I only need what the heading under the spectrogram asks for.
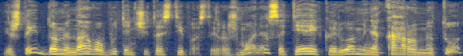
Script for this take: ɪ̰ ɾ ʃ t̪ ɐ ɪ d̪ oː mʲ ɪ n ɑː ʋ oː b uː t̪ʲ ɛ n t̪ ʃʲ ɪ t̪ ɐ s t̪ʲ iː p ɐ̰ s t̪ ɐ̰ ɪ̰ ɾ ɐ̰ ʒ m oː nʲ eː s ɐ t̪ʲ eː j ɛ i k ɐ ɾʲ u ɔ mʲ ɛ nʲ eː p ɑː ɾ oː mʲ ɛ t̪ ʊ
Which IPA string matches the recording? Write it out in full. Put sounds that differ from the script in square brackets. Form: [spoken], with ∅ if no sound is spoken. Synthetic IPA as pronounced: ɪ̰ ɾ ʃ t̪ ɐ ɪ d̪ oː mʲ ɪ n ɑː ʋ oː b uː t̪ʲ ɛ n t̪ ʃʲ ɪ t̪ ɐ s t̪ʲ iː p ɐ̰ s t̪ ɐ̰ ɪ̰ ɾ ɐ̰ ʒ m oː nʲ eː s ɐ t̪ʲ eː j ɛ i k ɐ ɾʲ u ɔ mʲ ɛ nʲ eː [k] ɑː ɾ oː mʲ ɛ t̪ ʊ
